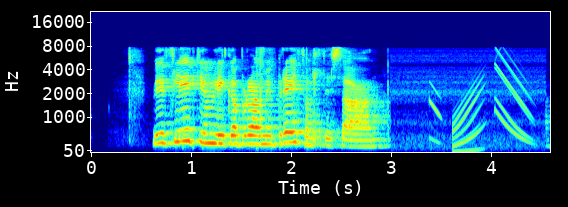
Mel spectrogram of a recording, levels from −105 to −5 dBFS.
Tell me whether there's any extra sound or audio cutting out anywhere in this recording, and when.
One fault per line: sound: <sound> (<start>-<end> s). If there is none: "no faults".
sound: chirp (3.4-4.5 s)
